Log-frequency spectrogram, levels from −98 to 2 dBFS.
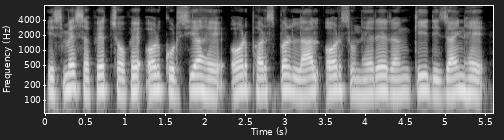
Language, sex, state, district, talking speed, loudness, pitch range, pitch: Hindi, male, Assam, Kamrup Metropolitan, 170 wpm, -16 LUFS, 135-155 Hz, 145 Hz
